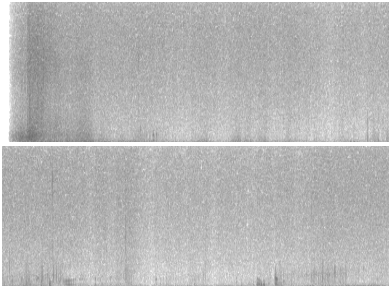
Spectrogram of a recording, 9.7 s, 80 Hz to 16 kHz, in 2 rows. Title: my stomach non-stop making noises for over 5 mins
